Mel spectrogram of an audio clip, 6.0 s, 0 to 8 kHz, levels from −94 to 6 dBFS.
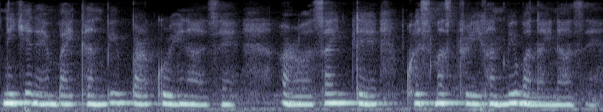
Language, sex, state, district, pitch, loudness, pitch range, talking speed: Nagamese, male, Nagaland, Dimapur, 225 Hz, -17 LUFS, 215-245 Hz, 170 wpm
